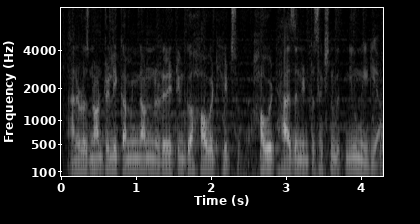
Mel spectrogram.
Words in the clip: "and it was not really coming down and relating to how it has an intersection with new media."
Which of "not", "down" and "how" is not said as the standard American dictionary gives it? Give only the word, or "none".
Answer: down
